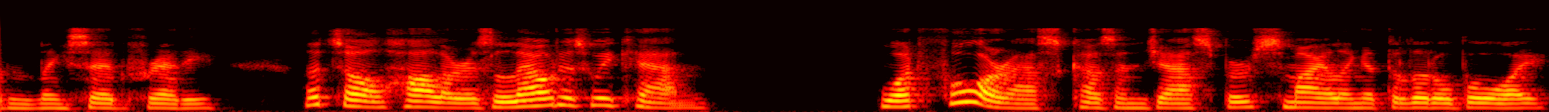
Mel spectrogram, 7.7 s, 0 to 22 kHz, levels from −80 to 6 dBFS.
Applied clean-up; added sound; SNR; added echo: none; none; none; none.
